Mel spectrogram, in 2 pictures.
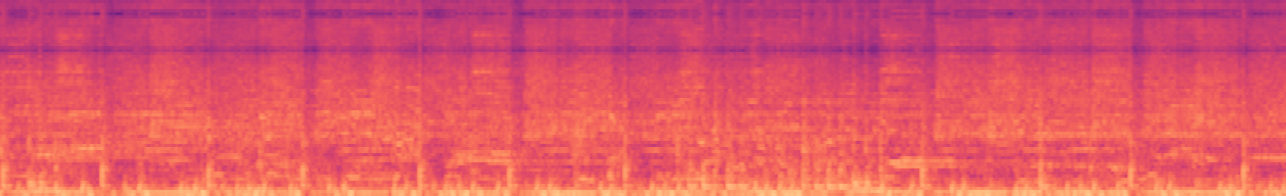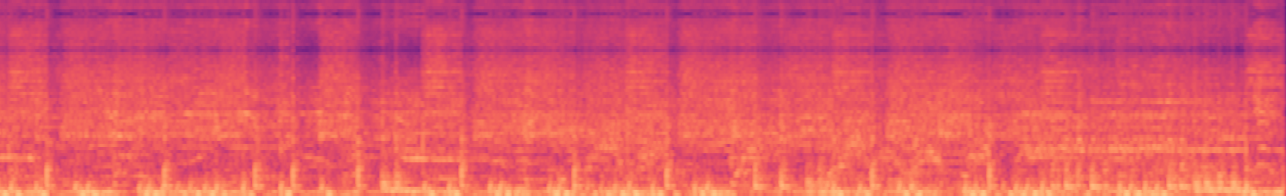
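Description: A drum kit played hard and close up during a live metal song, with rapid, continuous kick-drum strokes under snare hits and cymbal crashes. The rest of the band sounds faintly underneath.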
